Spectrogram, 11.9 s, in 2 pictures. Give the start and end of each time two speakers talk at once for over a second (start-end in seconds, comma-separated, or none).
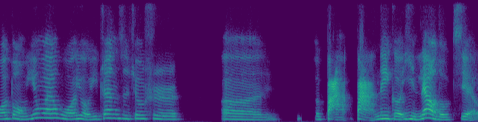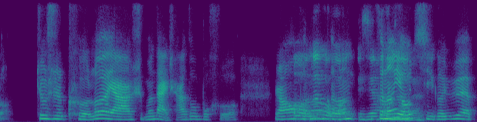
9.6-11.3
